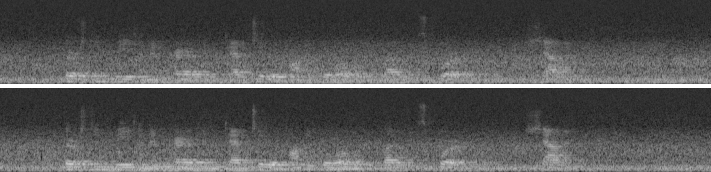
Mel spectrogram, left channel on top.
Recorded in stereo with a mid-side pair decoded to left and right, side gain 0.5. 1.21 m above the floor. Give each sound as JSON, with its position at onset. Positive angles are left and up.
{"t": 0.6, "sound": "a man speaking", "azimuth_deg": -30, "distance_m": 3.5}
